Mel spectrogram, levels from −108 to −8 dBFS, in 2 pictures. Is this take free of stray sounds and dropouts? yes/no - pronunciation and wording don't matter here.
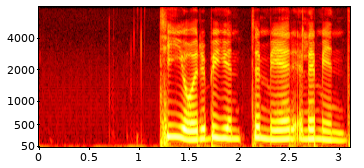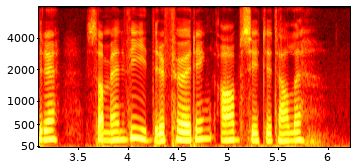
yes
